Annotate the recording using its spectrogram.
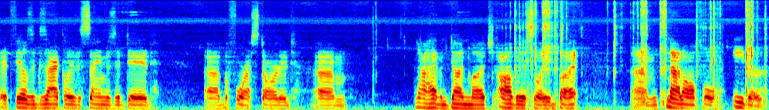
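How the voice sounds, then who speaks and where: Speaking with a Kentucky accent, a man has a dark, mellow tone at a medium pitch. He goes at a fairly slow pace with fairly even intonation and long, frequent pauses. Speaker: knife reviewer. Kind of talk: casual chat. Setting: outdoors. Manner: casual, many fillers.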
